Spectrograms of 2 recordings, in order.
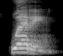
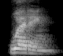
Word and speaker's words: wedding: The flap can take the place of a T or D when they occur between vowels, and the second vowel is in an unstressed syllable. This can happen within words like in automatic, wedding, and batter. I'll say these words again, both with the flap and without the flap. Listen to the difference in the T or D sounds.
